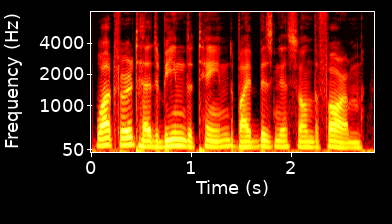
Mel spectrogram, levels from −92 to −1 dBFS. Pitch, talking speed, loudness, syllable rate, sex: 120 Hz, 190 wpm, -18 LUFS, 5.3 syllables/s, male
